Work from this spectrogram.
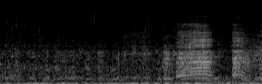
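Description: Geese honk a few times nearby, loud nasal calls rising toward the end over a low background murmur.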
